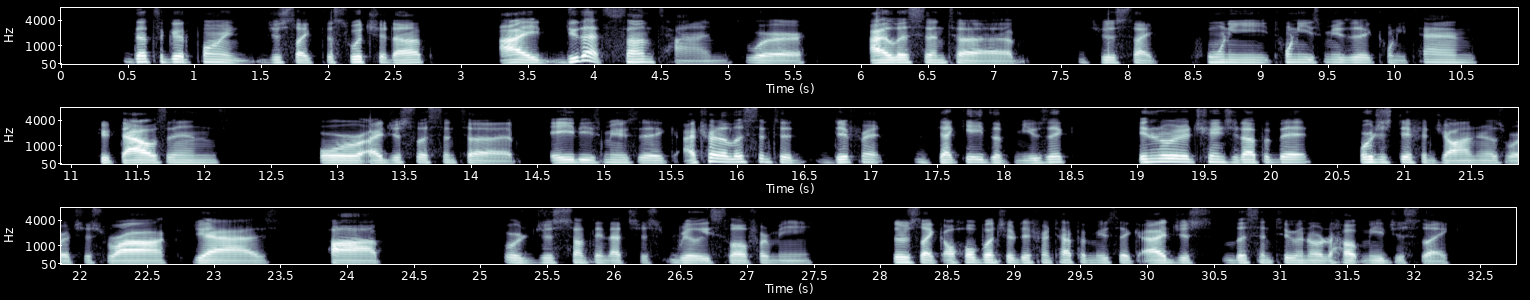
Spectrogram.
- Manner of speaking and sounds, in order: tapping
- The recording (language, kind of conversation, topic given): English, unstructured, How do you think music affects your mood?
